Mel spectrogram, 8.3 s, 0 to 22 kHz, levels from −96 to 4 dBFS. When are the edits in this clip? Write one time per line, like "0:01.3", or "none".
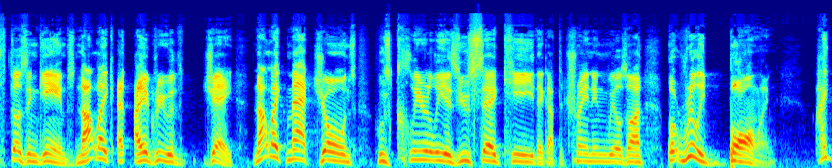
none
